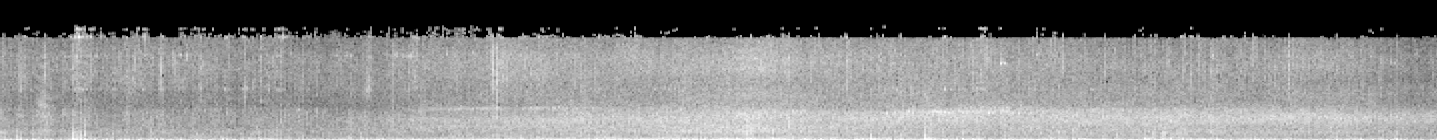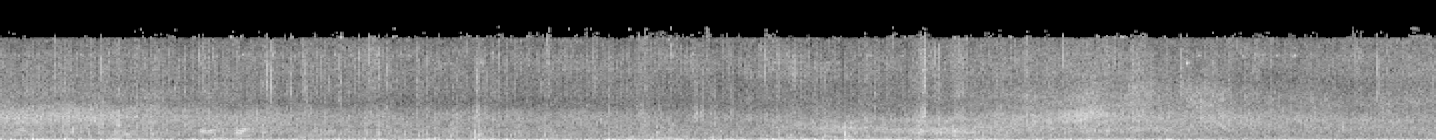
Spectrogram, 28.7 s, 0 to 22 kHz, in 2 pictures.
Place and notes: radio aporee sound tracks workshop GPS positioning walk part 8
